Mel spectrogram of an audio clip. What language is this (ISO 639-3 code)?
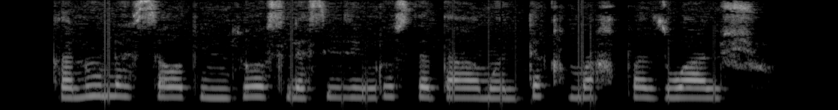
pus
